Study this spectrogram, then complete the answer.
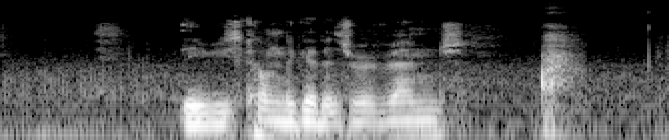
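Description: A second man answers in a low, gruff voice.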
